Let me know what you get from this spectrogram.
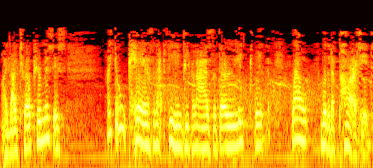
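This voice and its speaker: A woman's voice: deep voice, expressive, unhurried. A superstitious English charwoman in a radio thriller. Her folksy, working-class talk rises and falls freely, full of colourful phrases. There is faint noise behind her. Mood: earnest, confiding.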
